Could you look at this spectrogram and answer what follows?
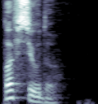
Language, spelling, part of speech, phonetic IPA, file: Russian, повсюду, adverb, [pɐfˈsʲudʊ], Ru-повсюду.ogg
- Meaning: everywhere, far and wide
